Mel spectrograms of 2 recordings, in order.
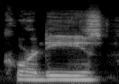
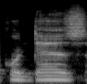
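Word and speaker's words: Cordes: there with Kevin cordz Cordis I believe is how you say it or cordz I think it's D's because of the S and not the Z uh and he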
